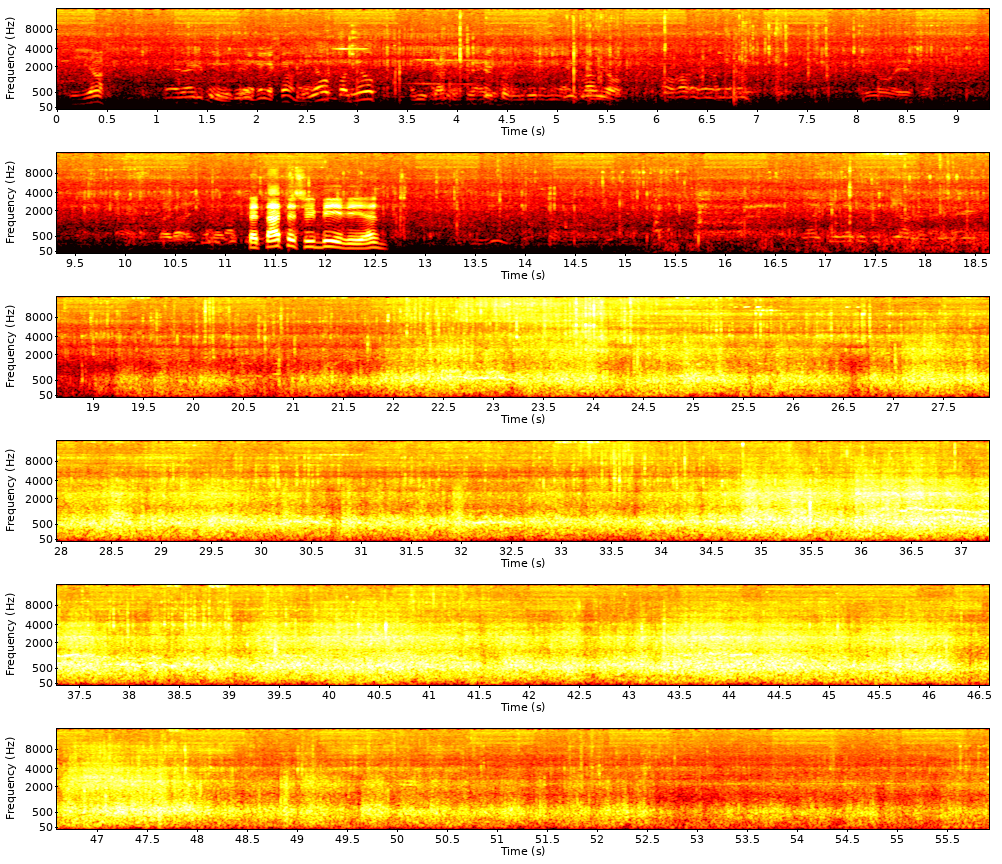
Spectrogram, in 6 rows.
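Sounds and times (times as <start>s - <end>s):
bike clicks and rattles: 2.9s - 11.1s, 12.6s - 55.9s
tyres rumbling over dirt: 15.4s - 55.9s
wind rush over microphone: 19.0s - 55.9s.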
